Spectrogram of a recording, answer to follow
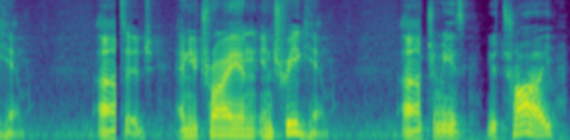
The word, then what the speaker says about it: intrigue: As a verb, it's intrigue. Intrigue.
